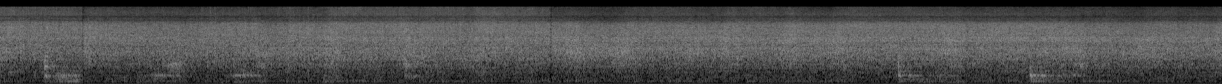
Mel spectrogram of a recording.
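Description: Chopped chicken and vegetables sizzling in hot oil in a frying pan as they are stirred with a wooden spatula: a steady sizzle with a few light scrapes of the spatula against the pan.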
